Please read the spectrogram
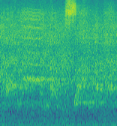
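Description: Loud live electronic music from a band on drums and electronics, dense and continuous, with held tones running through it and a short burst of high hiss about one and a half seconds in.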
